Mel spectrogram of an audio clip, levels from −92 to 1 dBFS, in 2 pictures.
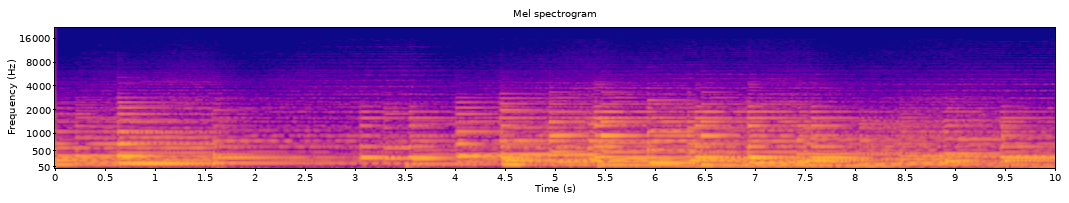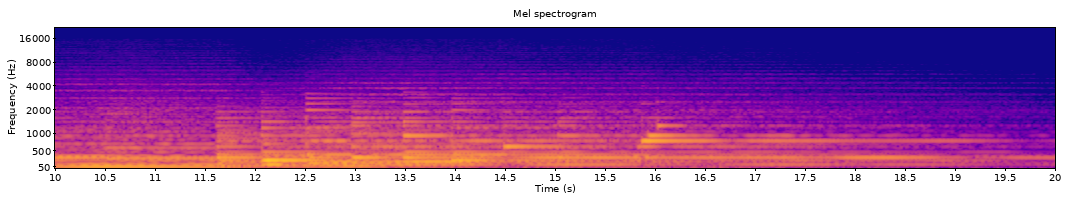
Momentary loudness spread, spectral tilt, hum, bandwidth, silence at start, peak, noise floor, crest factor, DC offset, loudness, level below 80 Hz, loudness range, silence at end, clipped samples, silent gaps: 14 LU; -9.5 dB/octave; none; 6.6 kHz; 0 s; -4 dBFS; -41 dBFS; 16 dB; under 0.1%; -21 LUFS; -34 dBFS; 9 LU; 0 s; under 0.1%; none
